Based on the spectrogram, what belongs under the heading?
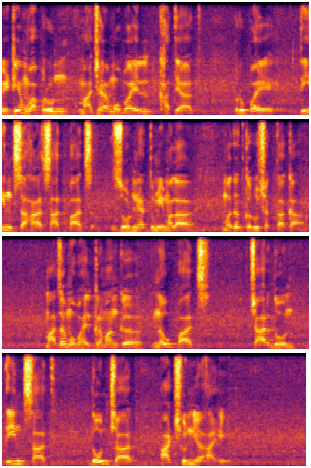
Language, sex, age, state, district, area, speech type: Marathi, male, 45-60, Maharashtra, Thane, rural, read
